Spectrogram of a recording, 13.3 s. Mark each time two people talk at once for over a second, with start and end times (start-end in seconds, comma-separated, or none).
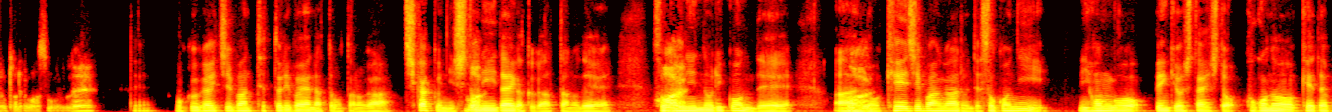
none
